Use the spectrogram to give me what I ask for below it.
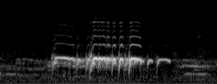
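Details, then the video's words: Single phrase from a local zebra dove, a lure song to prompt other zebra doves: a soft low note swells into a loud, quickly stuttering coo, then fades to a quiet low tone. "Perkutut Lokal Gacor Paling Ampuh Untuk Pancingan Burung Perkutut Agar Bunyi"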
